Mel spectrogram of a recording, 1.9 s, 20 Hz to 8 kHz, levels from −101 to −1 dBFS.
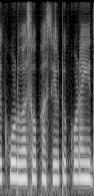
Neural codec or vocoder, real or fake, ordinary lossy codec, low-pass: codec, 16 kHz, about 1 kbps, DyCAST, with the encoder's durations; fake; none; none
